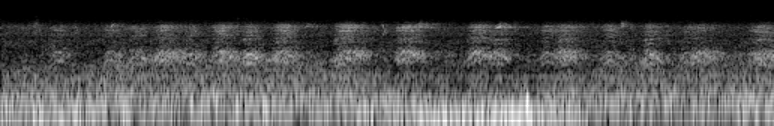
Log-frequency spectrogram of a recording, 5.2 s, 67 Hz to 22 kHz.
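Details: Harsh, scratchy notes from an adult Lewis's woodpecker, repeated about twice a second and somewhat soft, at Irvine Regional Park in Orange, California, December 6, 2021, with a steady low background rumble.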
